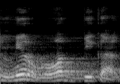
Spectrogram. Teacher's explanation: اسی طریقے سے یہاں پر دیکھیے مر ربک، نون ساکن کے بعد کیا ہے؟ را ہے، تو نون ساکن کو ہم را سے ملا کر پڑھیں گے، اس نون کو نہیں پڑھیں گے اور بغیر غنہ کے پڑھیں گے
